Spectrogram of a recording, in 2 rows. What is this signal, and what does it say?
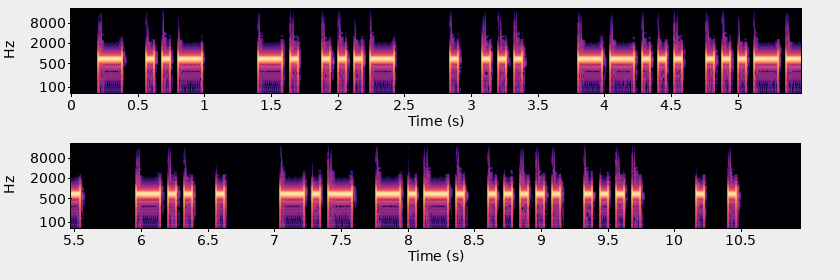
Morse code, heard as a keyed tone, about 20 wpm, 700 Hz. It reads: TU NV ES 73 DE KC5H EE
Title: POTA QSO Practice - 20wpm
